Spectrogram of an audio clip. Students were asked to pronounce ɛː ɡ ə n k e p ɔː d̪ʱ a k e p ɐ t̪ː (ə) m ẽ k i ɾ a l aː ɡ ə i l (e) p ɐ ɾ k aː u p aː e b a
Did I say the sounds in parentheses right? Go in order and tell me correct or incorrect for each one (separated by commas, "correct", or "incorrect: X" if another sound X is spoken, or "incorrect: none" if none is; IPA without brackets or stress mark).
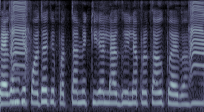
incorrect: a, incorrect: a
